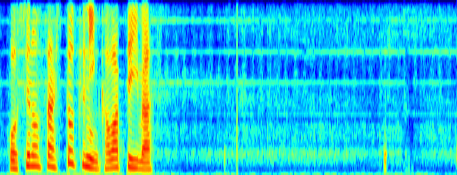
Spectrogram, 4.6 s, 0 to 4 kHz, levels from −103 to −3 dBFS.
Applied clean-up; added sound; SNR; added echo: neural separator model SepFormer WHAM!.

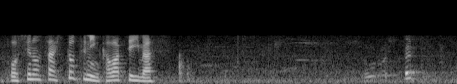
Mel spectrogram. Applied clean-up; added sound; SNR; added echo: none; none; none; none.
